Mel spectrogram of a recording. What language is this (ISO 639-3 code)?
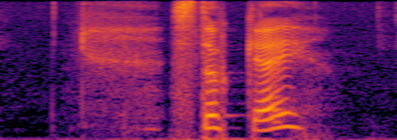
nor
